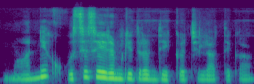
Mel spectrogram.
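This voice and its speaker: A woman reading a romance novel aloud in an expressive storytelling manner, shifting into character voices. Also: lowish voice, vocal fry, husky, no echo, clean studio sound. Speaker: narrator.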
